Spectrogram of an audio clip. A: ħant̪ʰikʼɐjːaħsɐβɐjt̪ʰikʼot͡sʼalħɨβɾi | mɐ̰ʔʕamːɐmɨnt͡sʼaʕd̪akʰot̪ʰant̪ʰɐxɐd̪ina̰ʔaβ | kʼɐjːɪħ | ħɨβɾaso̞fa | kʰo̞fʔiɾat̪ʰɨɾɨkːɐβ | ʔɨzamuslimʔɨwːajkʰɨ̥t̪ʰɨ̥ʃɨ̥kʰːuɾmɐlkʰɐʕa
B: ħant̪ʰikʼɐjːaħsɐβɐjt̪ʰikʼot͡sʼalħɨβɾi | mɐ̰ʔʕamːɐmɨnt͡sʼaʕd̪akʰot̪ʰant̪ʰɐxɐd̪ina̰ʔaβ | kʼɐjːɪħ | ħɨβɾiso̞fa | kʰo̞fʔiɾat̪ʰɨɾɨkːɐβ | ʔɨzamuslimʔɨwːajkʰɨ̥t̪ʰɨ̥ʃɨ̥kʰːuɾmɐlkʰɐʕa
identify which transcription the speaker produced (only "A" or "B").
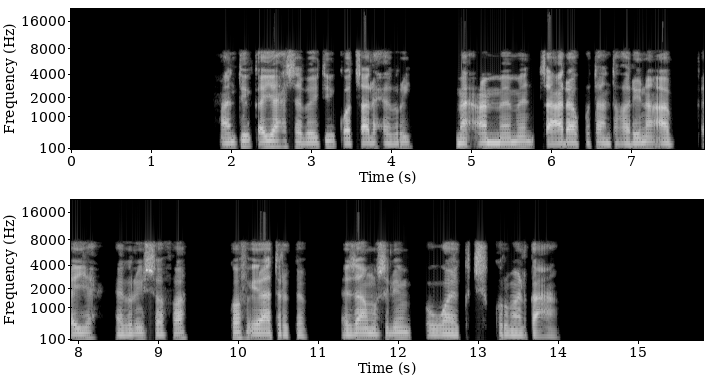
B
